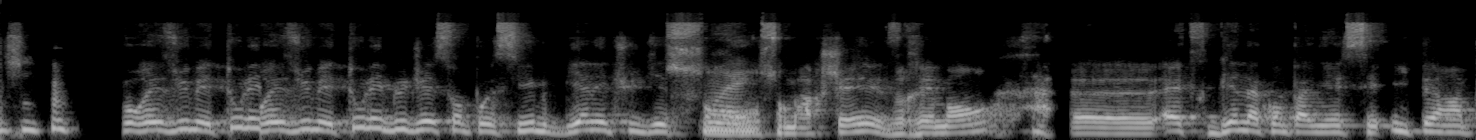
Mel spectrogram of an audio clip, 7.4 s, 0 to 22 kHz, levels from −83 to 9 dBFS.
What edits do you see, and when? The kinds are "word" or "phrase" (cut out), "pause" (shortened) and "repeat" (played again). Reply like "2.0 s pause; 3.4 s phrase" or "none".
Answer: 1.3 s repeat; 3.3 s word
